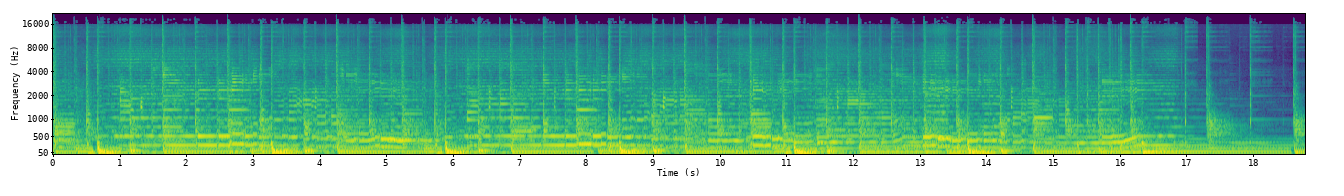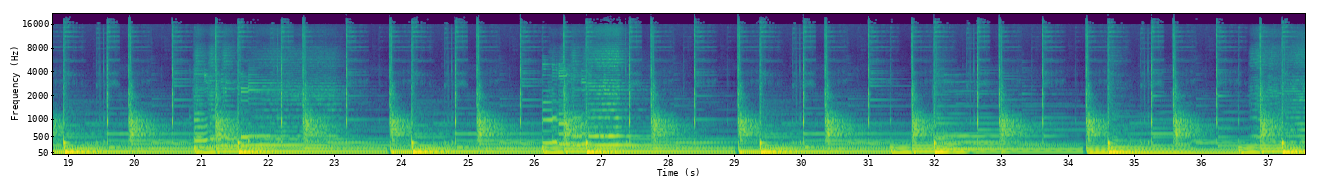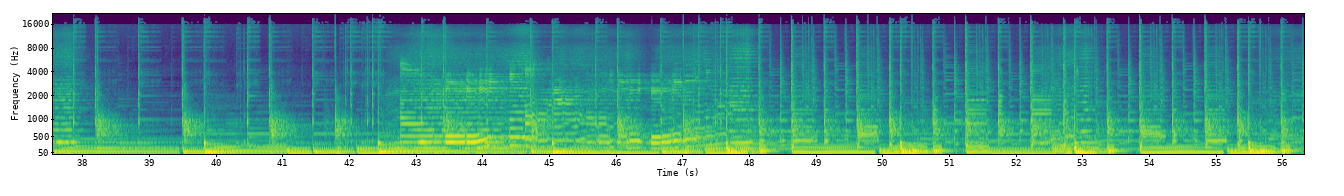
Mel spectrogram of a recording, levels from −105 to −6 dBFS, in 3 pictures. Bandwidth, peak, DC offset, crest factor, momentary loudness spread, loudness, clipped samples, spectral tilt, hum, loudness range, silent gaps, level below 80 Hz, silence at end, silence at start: 18.5 kHz; 0 dBFS; under 0.1%; 14 dB; 10 LU; -16 LUFS; under 0.1%; -6.5 dB/octave; none; 5 LU; none; -18 dBFS; 0 s; 0 s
